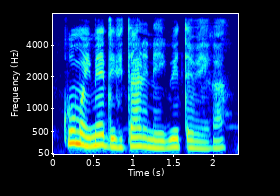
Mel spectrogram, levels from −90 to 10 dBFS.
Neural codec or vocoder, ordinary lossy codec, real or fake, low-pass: none; none; real; 7.2 kHz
